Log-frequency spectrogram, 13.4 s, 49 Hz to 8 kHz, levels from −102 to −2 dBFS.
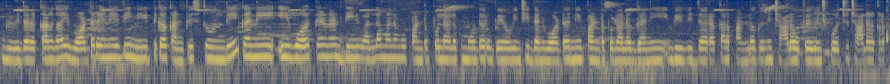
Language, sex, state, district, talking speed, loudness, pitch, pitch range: Telugu, female, Telangana, Karimnagar, 140 wpm, -27 LUFS, 220 Hz, 210-245 Hz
